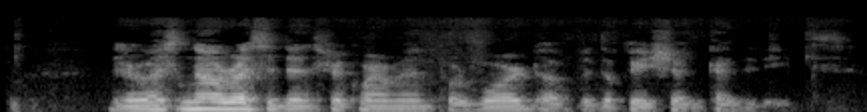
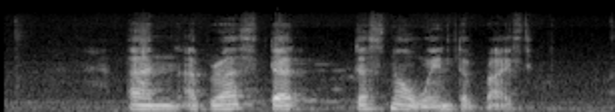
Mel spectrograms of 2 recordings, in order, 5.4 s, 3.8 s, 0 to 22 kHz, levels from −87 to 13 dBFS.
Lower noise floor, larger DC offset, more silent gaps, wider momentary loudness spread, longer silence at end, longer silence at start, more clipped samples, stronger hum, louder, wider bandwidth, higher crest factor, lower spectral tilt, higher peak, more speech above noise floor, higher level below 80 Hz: first, -61 dBFS vs -46 dBFS; neither; neither; first, 17 LU vs 9 LU; about the same, 0.6 s vs 0.6 s; second, 0.05 s vs 0.8 s; neither; neither; second, -21 LUFS vs -17 LUFS; second, 9.8 kHz vs 12 kHz; about the same, 20 dB vs 18 dB; about the same, -8 dB/octave vs -7 dB/octave; about the same, -2 dBFS vs 0 dBFS; first, 40 dB vs 30 dB; about the same, -54 dBFS vs -50 dBFS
